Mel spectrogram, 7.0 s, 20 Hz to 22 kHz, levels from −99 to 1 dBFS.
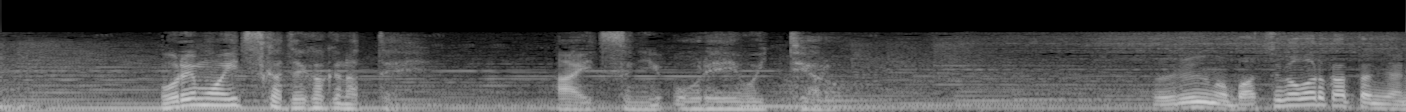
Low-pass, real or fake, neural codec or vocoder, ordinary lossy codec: none; real; none; none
